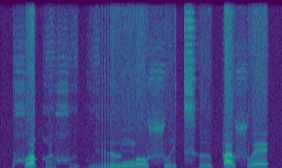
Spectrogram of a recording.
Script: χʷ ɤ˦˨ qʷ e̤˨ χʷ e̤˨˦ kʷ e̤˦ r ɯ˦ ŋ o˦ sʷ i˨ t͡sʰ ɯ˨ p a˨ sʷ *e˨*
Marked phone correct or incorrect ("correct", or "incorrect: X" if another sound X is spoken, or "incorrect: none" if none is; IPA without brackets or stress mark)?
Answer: incorrect: ɛ˨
